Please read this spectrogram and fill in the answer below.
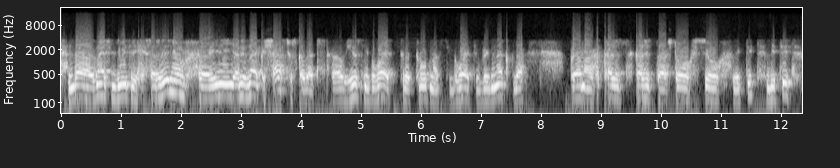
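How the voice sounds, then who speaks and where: Against noticeable background noise, a man speaks at a fairly slow pace with a medium pitch, ordinary pitch variation and very even loudness. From Cameroon. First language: not Russian (speaking Russian). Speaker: radio show guest. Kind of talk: radio interview. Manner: halting.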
